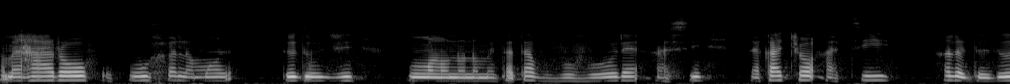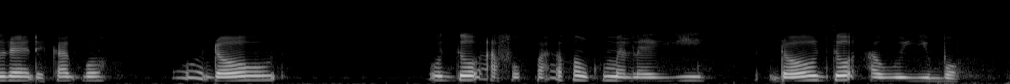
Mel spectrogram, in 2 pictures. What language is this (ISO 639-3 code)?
ewe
